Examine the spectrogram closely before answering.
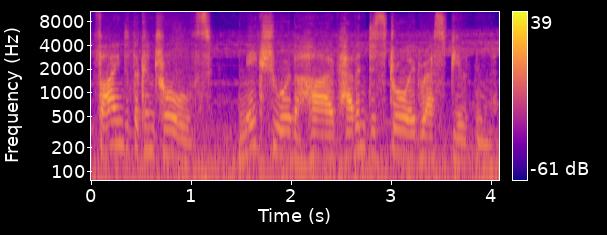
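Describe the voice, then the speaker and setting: An actor playing a small, earnest AI companion in a video game, giving terse, urgent guidance. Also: male voice, fairly high pitch, animated, measured pace, poor audio. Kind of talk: video game mission dialogue. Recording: loud game music over voice.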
